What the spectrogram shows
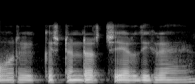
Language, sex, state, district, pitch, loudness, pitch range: Hindi, male, Jharkhand, Deoghar, 105 Hz, -17 LUFS, 100-105 Hz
